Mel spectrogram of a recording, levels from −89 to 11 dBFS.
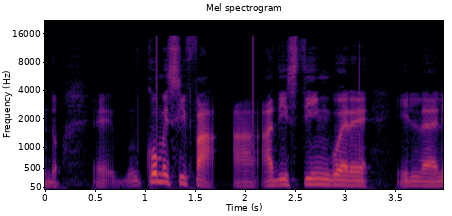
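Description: At 1.12 s and 2.08 s a bit error spike lands on a single sample, peaking near about -11 dBFS. A flipped bit makes the value leap by a power of two and snap back, giving a sharp broadband tick. A quieter three-sample spike follows at 3.14 s, around -23 dBFS.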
